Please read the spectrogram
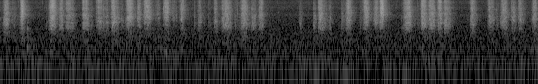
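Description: Faint, quick strokes of a child's paintbrush scratching across watercolour paper as thin paint is brushed on loosely, about two to three strokes a second with a short pause midway.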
